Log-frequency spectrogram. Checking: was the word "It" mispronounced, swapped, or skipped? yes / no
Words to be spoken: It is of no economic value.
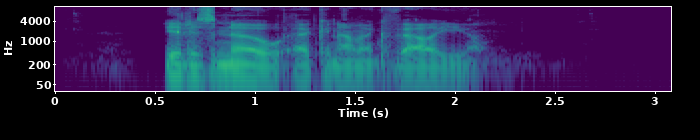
no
